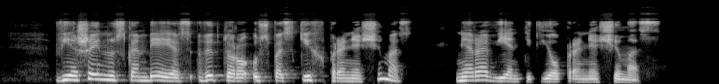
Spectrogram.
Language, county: Lithuanian, Vilnius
